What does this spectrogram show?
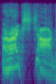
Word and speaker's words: Reichstag: you tied that sure german would say to me no it's reichstag tell me that i'm saying it wrong but let's just say this is the anglicized version yeah okay so the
